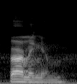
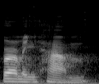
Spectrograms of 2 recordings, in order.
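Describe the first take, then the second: First: It is said in the British way. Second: It is said in the American way. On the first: "the original British version is pronounced Birmingham" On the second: "the American version of it, which is pronounced Birmingham"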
